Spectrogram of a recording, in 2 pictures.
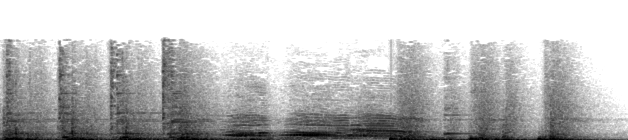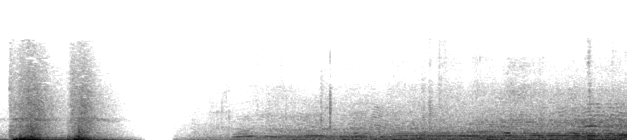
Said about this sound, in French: Bonjour, vous êtes bien sur les ondes de Radio Panique pour le point quotidien sur la marche de solidarité avec et sans papier. On est sur la place Howard à Saint-Josse et voilà la marche qui est en train d'arriver.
